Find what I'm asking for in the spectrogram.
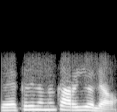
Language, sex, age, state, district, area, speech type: Malayalam, female, 60+, Kerala, Wayanad, rural, conversation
